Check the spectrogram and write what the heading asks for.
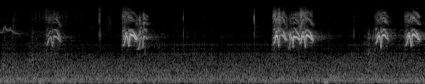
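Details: Sparrows coming to be fed on a walk home on 1 January 2022. Short, bright chirps come in small clusters at about 1.3, 2.8 to 3.1 and 4 seconds, with a soft, steady background hiss.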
